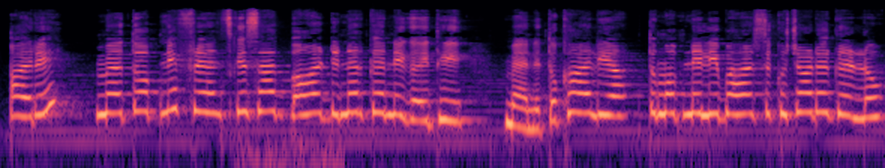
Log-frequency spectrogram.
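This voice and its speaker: Woman acting a high-voiced, snappy modern young wife. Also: a little fast. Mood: dismissive. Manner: snappy, dismissive.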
